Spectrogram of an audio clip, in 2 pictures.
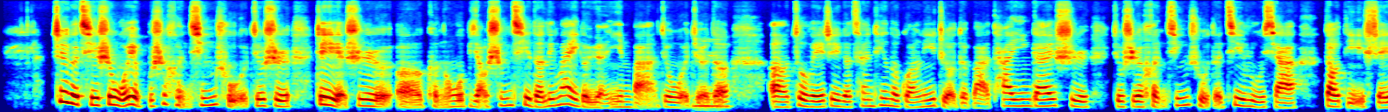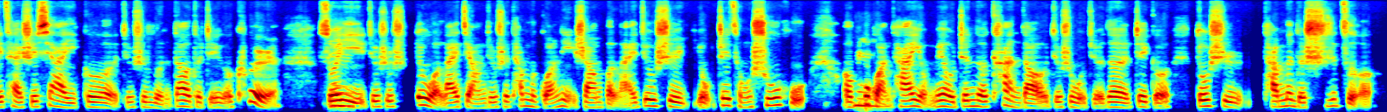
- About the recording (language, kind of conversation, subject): Chinese, advice, 我怎样才能更好地控制冲动和情绪反应？
- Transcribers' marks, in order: tapping; other background noise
